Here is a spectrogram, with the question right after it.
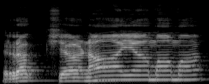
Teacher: ರ ಮೇಲೆ ಅಘಾತ ನ ದೀರ್ಘ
